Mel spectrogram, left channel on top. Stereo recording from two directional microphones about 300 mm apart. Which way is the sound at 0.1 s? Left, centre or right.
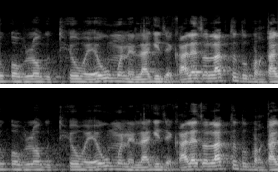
Centre.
